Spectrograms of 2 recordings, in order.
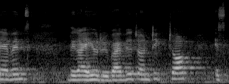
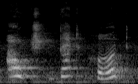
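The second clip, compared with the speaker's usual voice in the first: mock hurt; 8 semitones higher, much slower than usual. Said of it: "I was like".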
